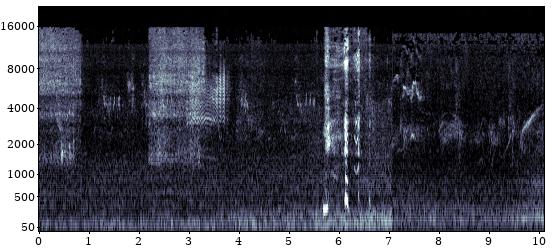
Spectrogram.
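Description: Young goat giving one short bleat about six seconds in, the loudest sound here, over a low steady background rumble.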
